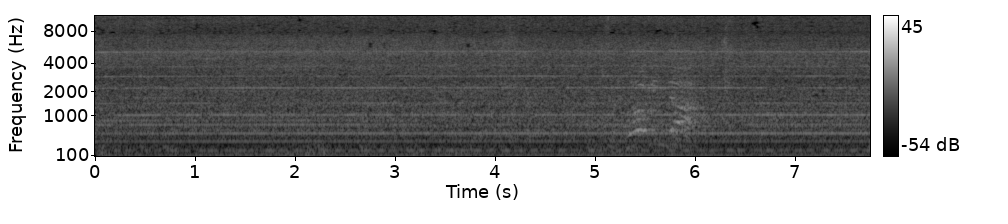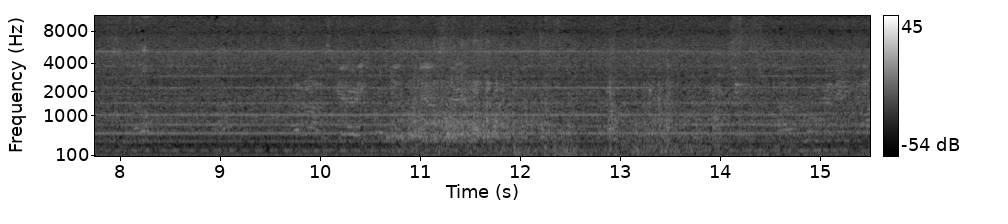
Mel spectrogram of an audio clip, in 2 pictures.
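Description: A crane's engine hums steadily nearby.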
